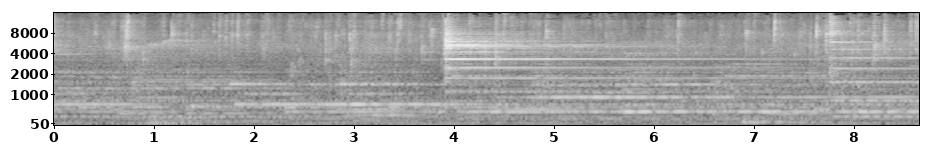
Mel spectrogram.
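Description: Ambient music: layered sustained ringing tones, like bells or singing bowls, held over a low drone, with scattered faint clicks and drips. A new cluster of bright ringing tones comes in about four seconds in.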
